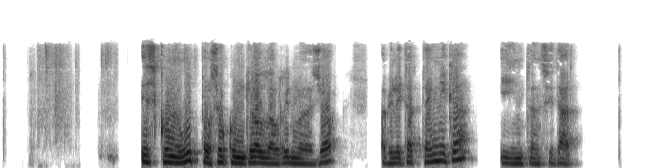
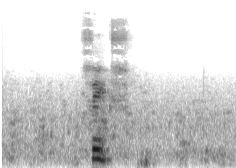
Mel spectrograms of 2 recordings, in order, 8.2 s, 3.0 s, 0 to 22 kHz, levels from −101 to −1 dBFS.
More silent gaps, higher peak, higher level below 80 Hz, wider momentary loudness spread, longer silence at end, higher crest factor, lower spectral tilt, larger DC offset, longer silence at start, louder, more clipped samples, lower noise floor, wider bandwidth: first, 1.01-1.22 s, 1.49-1.76 s, 4.60-4.76 s, 5.98-6.25 s vs none; first, -2 dBFS vs -6 dBFS; first, -50 dBFS vs -74 dBFS; second, 15 LU vs 27 LU; second, 1 s vs 1.6 s; second, 16 dB vs 22 dB; about the same, -7 dB/octave vs -6.5 dB/octave; neither; second, 0.55 s vs 1.15 s; first, -16 LUFS vs -22 LUFS; neither; second, -41 dBFS vs -53 dBFS; second, 8 kHz vs 10.5 kHz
